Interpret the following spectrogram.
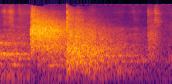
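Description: A pitched baseball smacking into a catcher's leather mitt with a sharp pop that rings through a large indoor hall, followed by a second sharp pop under half a second later.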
